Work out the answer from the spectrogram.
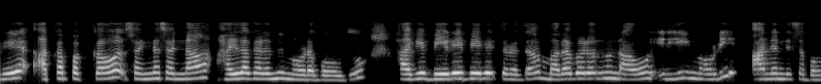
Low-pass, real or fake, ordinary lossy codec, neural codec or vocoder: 7.2 kHz; fake; none; codec, 16 kHz, 1.1 kbps, Voila-Tokenizer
